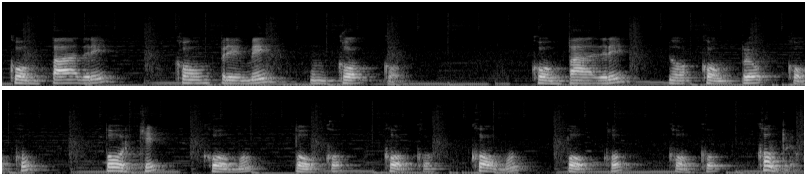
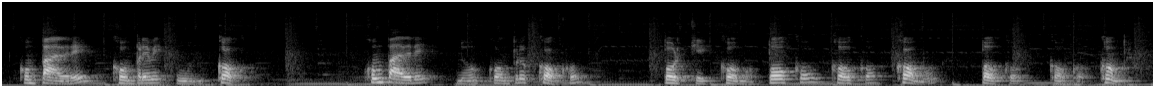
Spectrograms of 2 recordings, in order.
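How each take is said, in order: First: It is said slowly. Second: It is said fast.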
